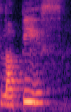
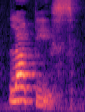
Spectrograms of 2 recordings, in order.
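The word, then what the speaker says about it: lápiz: the oral stress there instead it is in the second to last syllable or the first syllable the word is not pronounced lapis so you know that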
